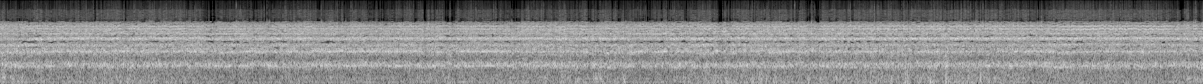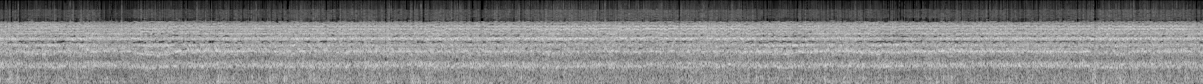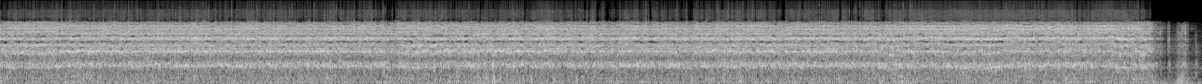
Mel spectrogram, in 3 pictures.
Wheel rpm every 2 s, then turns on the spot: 230, 230, 240, 230, 230, 230, 230, 230, 230, 230, 230, 230, 230, 240, 230, 230, 230, 200.
none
